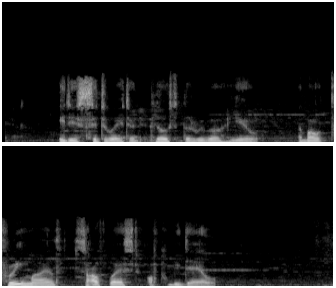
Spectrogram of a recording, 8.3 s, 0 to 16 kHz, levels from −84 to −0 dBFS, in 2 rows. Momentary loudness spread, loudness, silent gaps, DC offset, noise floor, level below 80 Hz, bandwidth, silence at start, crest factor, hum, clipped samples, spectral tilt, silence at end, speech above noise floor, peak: 13 LU; -26 LUFS; none; under 0.1%; -63 dBFS; -52 dBFS; 8 kHz; 0.7 s; 20 dB; none; under 0.1%; -6 dB/octave; 1.45 s; 38 dB; -6 dBFS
